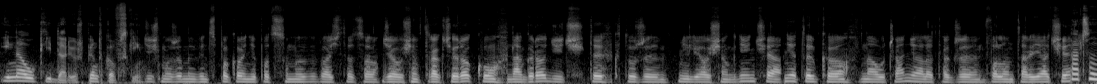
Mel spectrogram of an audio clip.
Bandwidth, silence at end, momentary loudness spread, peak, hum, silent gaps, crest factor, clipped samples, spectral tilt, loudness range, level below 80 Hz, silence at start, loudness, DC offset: 19.5 kHz; 0 s; 6 LU; -8 dBFS; none; none; 18 dB; under 0.1%; -6 dB/octave; 3 LU; -56 dBFS; 0 s; -27 LUFS; under 0.1%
